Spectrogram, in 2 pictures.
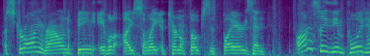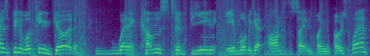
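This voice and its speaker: A man giving measured, explanatory live analysis of a video game match as an esports commentator. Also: on the high side, slight background noise.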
